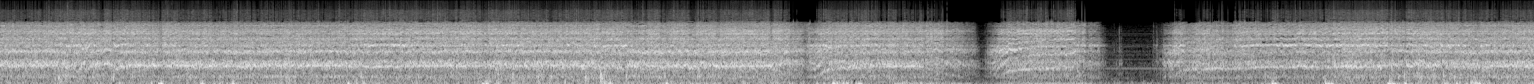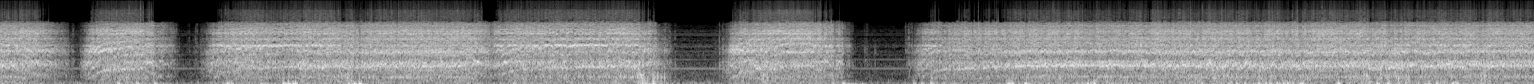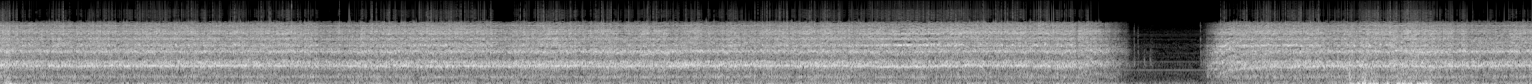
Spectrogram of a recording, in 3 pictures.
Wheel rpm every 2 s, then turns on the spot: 230, 230, 230, 210, 140, 80, 190, 200, 80, 200, 160, 90, 120, 220, 210, 230, 240, 230, 220, 230, 180, 90, 220.
none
